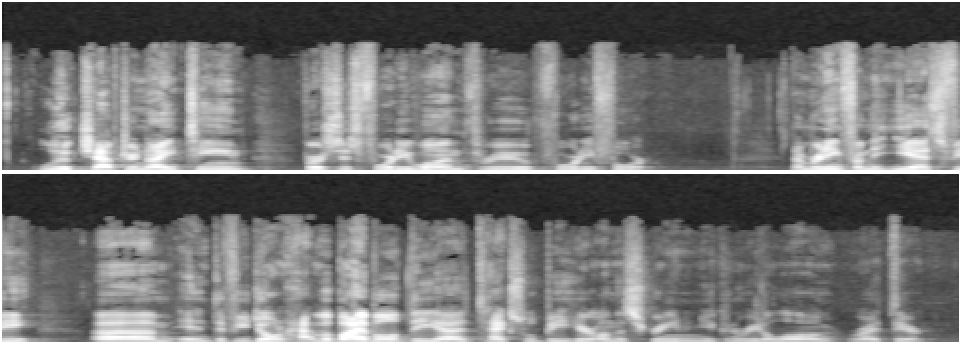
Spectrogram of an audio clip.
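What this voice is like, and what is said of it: Rough, hoarse voice. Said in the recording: “My voice is kind of rough this morning”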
